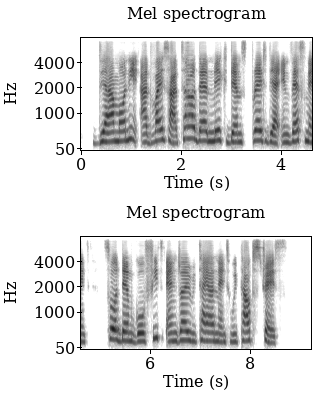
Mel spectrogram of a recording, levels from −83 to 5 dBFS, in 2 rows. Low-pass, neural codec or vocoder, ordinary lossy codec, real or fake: 7.2 kHz; codec, 16 kHz, 0.7 kbps, FocalCodec; none; fake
